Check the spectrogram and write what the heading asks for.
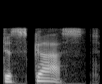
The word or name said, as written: disgust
